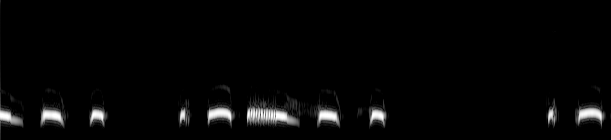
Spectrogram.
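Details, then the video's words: Spotted dove giving deep 'giọng thổ' coos: a quick string of short, arched, mellow notes, one longer rolling coo in the middle, a pause, then two more short coos. "Tiếng chim cu gáy giọng thổ thúc gù cực đỉnh"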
